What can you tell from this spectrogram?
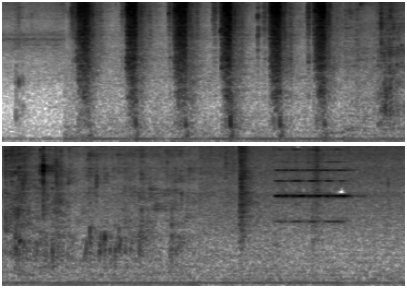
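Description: Kitchen work: a quick run of about six sharp knocks, then a short electronic beep near the end, over a steady low hum.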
